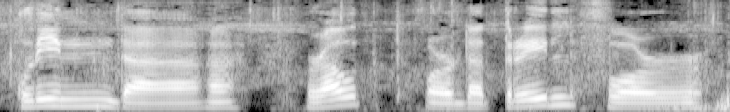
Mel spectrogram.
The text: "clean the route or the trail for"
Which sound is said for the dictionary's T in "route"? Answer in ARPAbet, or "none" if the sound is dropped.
T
